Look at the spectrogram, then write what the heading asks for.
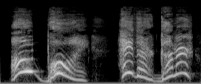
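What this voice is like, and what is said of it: Mickey impression. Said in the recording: “great at impersonations. ... Like, oddly good. ... you did Mickey. Go ahead and do Mickey again.”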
